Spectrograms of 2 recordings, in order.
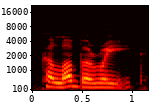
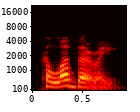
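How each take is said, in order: First: The unstressed vowels are reduced to schwa. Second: The unstressed vowels are reduced to schwa.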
